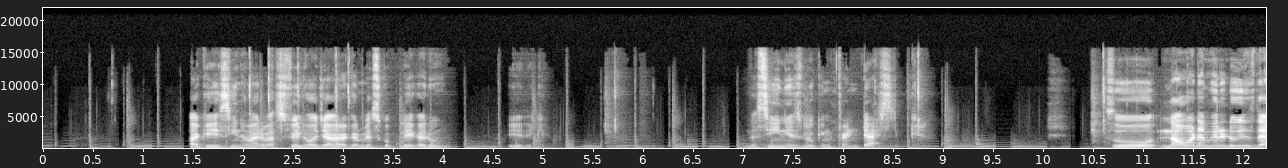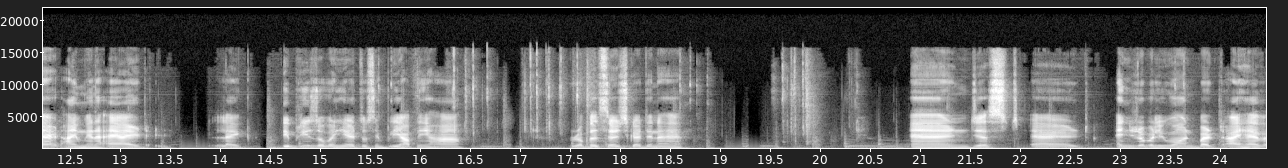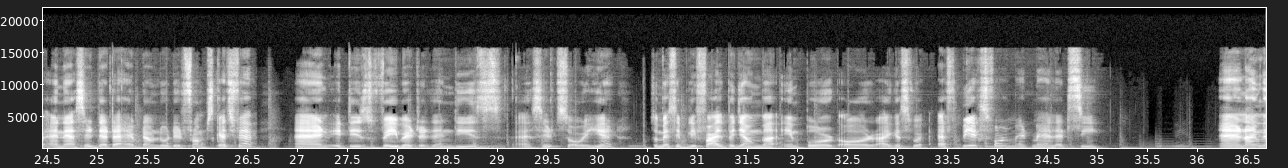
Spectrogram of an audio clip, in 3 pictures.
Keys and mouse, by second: 0.6 click, 2.2 ctrl+s, 2.4 space, 3.0 space, 6.2 click, 6.2 space, 6.9-7.2 middle drag, 8.3 click, 11.0 click, 11.0 space, 15.6-18.4 drag, 17.2 b, 18.8-20.2 drag, 23.6 click, 25.1-28.5 drag, 31.6-34.0 drag.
